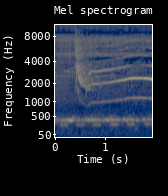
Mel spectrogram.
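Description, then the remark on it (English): A dense jungle dawn chorus of birds, recorded by Jean Rocher along the banks of the Kinabatangan River in Borneo. One loud call swoops sharply downward over sustained high whistles and a steady, gently pulsing low drone, with no voices. “Jean Rocher recorded this dawn chorus in the jungles along the banks of the Kinabathangan River in Borneo.”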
